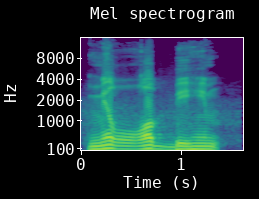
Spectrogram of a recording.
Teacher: نون ساکن کا یہاں ادغام ہے لیکن بلا غنہ ہے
